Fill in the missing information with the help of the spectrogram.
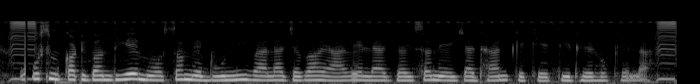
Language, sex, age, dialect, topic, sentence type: Bhojpuri, female, 18-24, Southern / Standard, agriculture, statement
